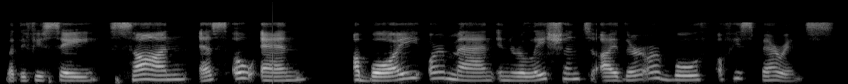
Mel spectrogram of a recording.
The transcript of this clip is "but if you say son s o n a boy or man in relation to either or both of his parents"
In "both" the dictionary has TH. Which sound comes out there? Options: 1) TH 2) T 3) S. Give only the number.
1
